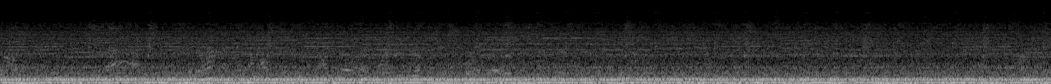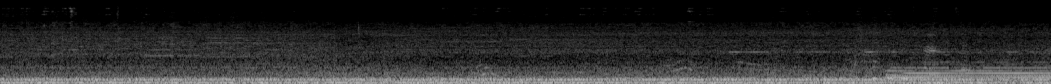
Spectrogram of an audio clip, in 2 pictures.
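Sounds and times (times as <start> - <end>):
train wheels rumbling on rails: 0.0 - 21.0
low hum: 3.9 - 21.0.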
